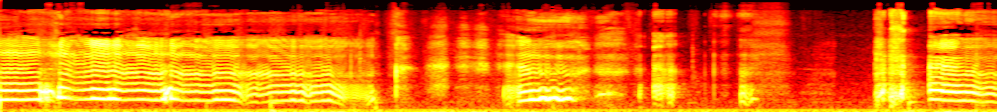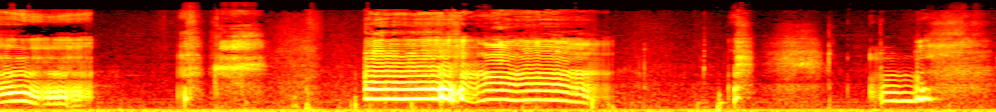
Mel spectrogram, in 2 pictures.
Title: ANGRY BABY SFX - SOUND EFFECT IRRITATED NEWBORN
